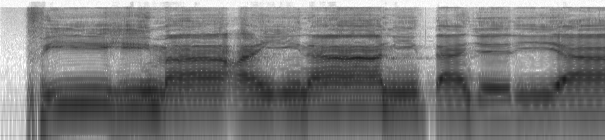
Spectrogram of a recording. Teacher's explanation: Jim sukun namanya qalqalah sugro. Bunyi jim pantulkan tapi kecil saja.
